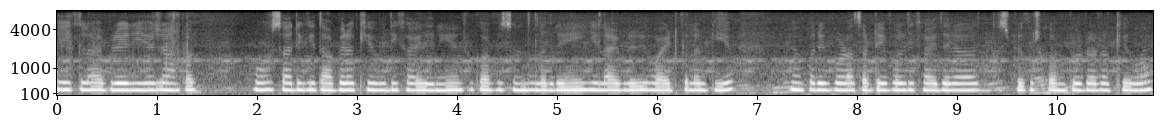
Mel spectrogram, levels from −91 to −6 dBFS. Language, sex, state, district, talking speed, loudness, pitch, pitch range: Hindi, female, Bihar, Kishanganj, 235 wpm, -12 LUFS, 235 Hz, 230-240 Hz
